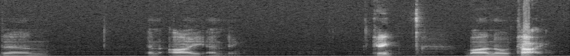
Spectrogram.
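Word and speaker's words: בְּנוֹתַי: Banotai. Accents on the end, that's the tonic syllable.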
